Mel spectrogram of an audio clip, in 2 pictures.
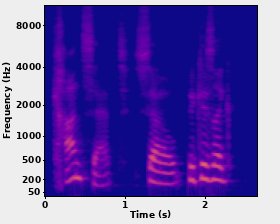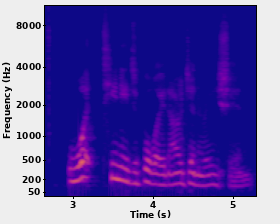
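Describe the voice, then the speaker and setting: A man's voice: fairly high pitch, vocal fry, warm tone. A man giving an informal Torah lesson to camera as a rabbi, explaining emphatically with repeated phrases and rhetorical questions. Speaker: rabbi and teacher.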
